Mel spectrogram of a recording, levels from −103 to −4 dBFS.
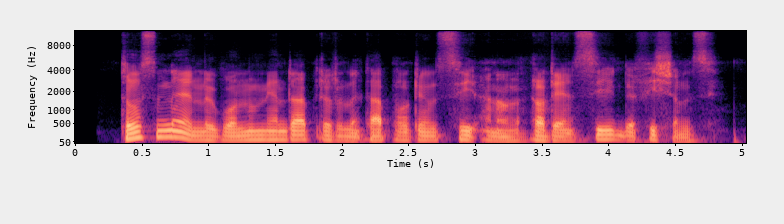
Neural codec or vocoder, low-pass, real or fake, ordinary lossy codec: codec, 24 kHz, 1 kbps, SNAC; none; fake; none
